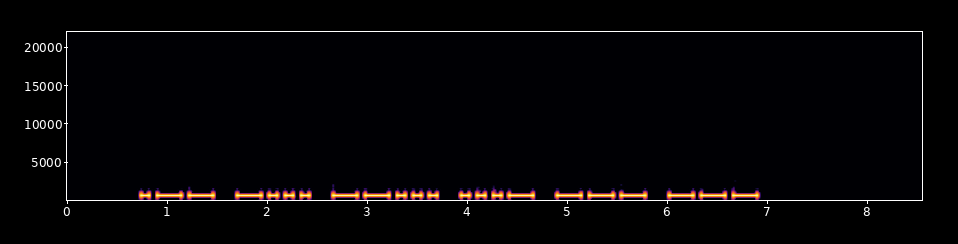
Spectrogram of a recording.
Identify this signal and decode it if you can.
Morse code, heard as a keyed tone, about 15 wpm, 700 Hz. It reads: WB7VOO
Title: USA Call Signs - 2x Character Spacing - 15wpm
